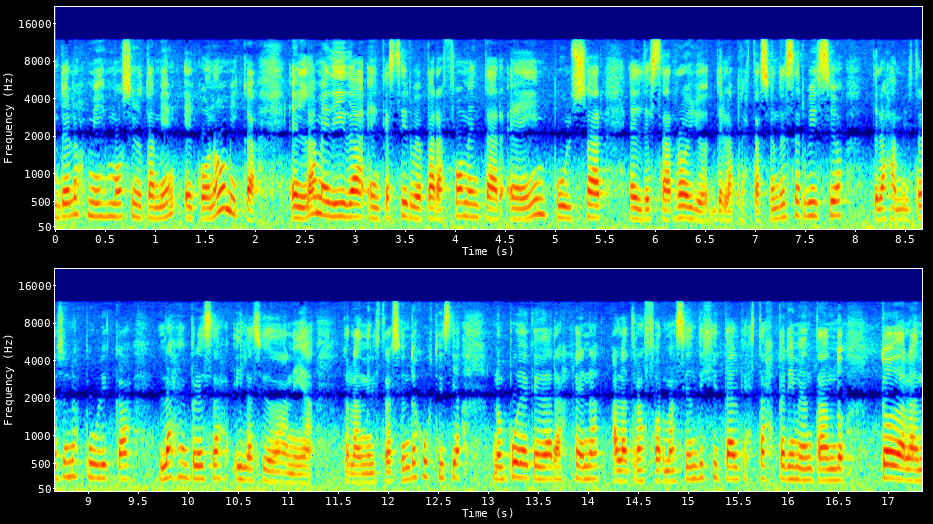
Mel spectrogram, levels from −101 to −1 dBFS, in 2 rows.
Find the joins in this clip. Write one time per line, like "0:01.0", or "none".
0:11.5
